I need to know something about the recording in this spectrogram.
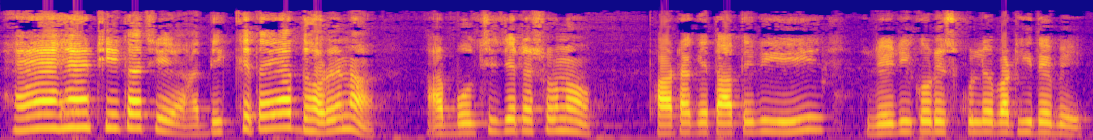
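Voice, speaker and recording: A brisk, commanding working wife, played by a woman in a comedy sketch. Her voice is high, and she fires off orders at a rapid clip. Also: fairly bright tone. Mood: bossy.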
